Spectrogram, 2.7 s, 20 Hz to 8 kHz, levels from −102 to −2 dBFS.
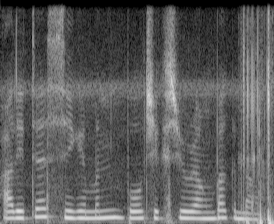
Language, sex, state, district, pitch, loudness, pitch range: Garo, female, Meghalaya, West Garo Hills, 245 Hz, -22 LUFS, 240-250 Hz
